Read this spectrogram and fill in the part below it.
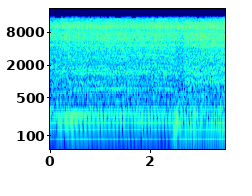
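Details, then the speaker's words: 2000 Mitsubishi Lancer, 1.8 4G93 GDI, right-hand drive, 150,000+ km, a few minutes after adding Suprotec oil additive for hydraulic lifter knock: steady, even idle hum with no ticking or tapping; lifter noise gone. "нет такого звука как был вообще нету"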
